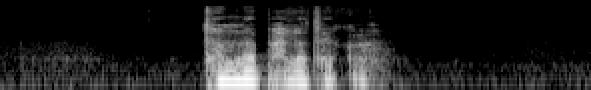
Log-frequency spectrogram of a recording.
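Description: A man talks on a phone, close by.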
